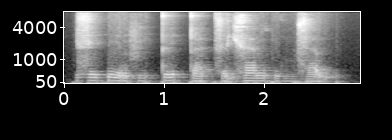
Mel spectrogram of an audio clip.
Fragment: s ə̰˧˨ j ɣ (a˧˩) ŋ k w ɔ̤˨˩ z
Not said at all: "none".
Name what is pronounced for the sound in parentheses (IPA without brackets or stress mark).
a˧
